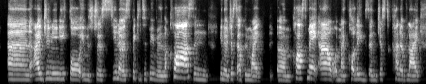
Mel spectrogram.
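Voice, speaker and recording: A woman with a Yoruba accent speaks at a fairly quick pace in a bright, sharp tone. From Nigeria. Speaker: student union vice president. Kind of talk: interview. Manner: enthusiastic.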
